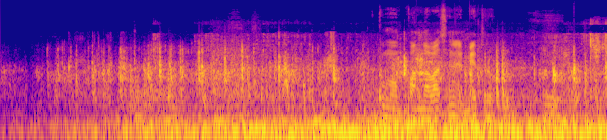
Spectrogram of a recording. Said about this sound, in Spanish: lo que vamos a escuchar es el campo magnético de la Tierra, tal y como ha sido interpretado por la Universidad Técnica de Dinamarca.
